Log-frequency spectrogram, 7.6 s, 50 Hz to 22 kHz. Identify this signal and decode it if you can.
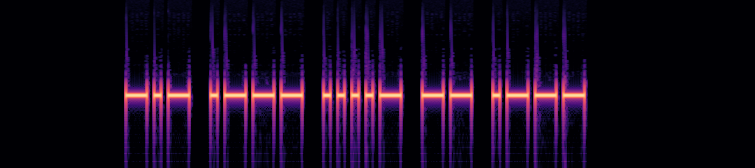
Morse code, heard as a keyed tone, about 17 wpm, 700 Hz. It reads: KJ4MJ
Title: USA Call Signs - 5 Characters - Repeated 2x - 17wpm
